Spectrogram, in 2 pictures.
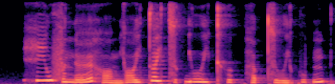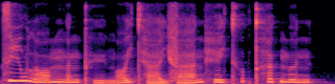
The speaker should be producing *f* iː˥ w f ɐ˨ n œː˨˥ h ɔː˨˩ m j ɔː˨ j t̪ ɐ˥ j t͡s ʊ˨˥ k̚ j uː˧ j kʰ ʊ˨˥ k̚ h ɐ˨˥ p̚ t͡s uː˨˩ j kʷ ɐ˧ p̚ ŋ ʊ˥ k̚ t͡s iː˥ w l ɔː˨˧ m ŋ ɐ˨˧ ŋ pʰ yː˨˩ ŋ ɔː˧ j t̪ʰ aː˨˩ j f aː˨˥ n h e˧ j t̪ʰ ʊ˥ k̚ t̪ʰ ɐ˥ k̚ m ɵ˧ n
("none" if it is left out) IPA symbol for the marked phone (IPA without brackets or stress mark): h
